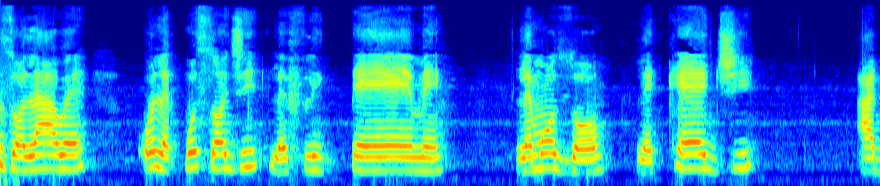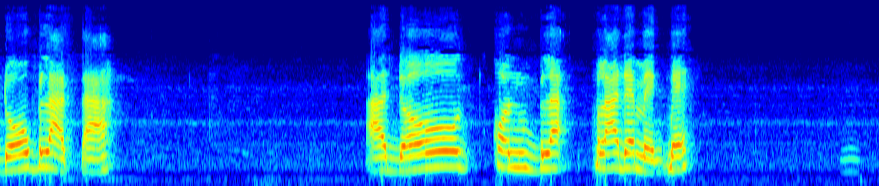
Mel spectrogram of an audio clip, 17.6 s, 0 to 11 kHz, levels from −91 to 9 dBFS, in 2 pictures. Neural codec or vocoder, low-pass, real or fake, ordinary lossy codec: none; 9.9 kHz; real; AAC, 32 kbps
